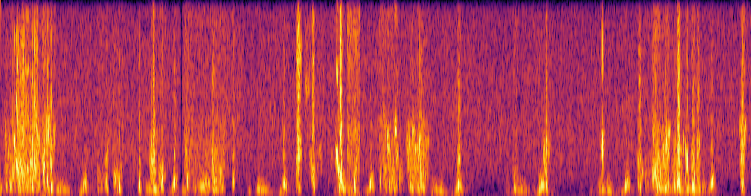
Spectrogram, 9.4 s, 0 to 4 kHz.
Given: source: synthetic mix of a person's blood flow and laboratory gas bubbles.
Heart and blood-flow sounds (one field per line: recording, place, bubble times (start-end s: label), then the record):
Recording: Doppler ultrasound of blood flow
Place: precordium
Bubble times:
0.04-0.70 s: bubbles
1.20-1.36 s: bubbles
1.40-1.54 s: bubbles
1.71-1.79 s: bubbles
1.85-2.07 s: bubbles
2.29-2.83 s: bubbles
2.89-2.94 s: bubbles
3.69-3.78 s: bubbles
3.80-4.03 s: bubbles
4.16-4.50 s: bubbles
4.72-5.36 s: bubbles
6.40-6.48 s: bubbles
6.78-6.88 s: bubbles
7.50-7.57 s: bubbles
7.95-8.84 s: bubbles
9.23-9.34 s: bubbles
From the record:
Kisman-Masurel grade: 243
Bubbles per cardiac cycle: several, 3 to 8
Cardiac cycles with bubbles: 100%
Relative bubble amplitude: loud (0.450 to 0.775)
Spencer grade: 3 (all of the cardiac periods contain showers or single bubble signals, but not dominating or overriding the cardiac motion signals)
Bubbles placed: only in the low amplitude regions of the cardiac cycle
